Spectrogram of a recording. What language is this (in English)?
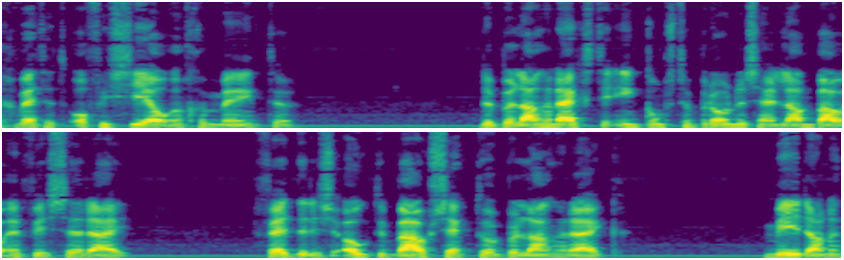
Dutch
